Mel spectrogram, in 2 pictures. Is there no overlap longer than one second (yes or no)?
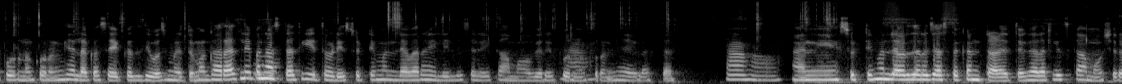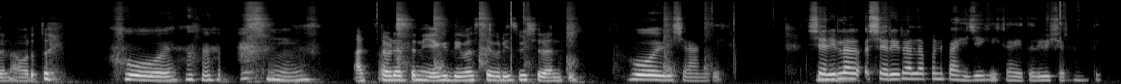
yes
